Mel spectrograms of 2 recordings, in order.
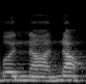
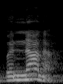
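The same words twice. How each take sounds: First: "banana" slowly split into three syllables. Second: "banana" as one word, middle syllable stressed. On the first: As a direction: break "banana" up as ba-na-na. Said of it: "तोड़ेंगे तो तीन syllable हैं". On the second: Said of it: "केवल बीच वाले को". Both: Shown as a demonstration.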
